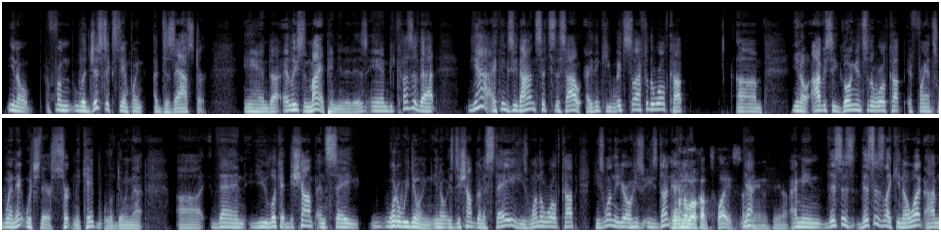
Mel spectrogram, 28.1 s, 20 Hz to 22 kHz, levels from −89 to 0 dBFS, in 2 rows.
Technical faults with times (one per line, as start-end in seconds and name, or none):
9.17-9.23 short concealed packet loss
11.07-11.12 short concealed packet loss
15.52-15.60 burst of packet loss
18.34-18.39 short concealed packet loss
24.15-24.21 short concealed packet loss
